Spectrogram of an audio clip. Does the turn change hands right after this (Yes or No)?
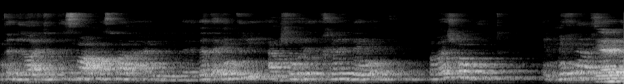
Yes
